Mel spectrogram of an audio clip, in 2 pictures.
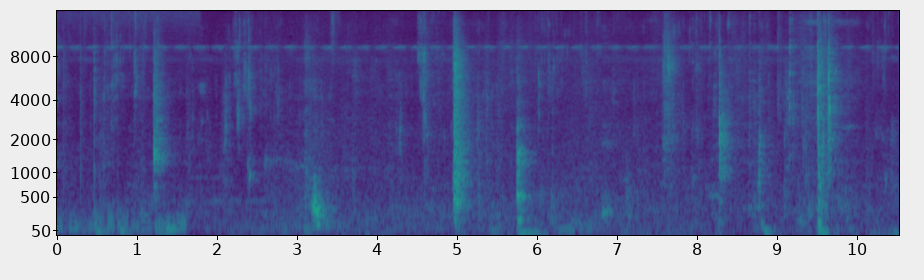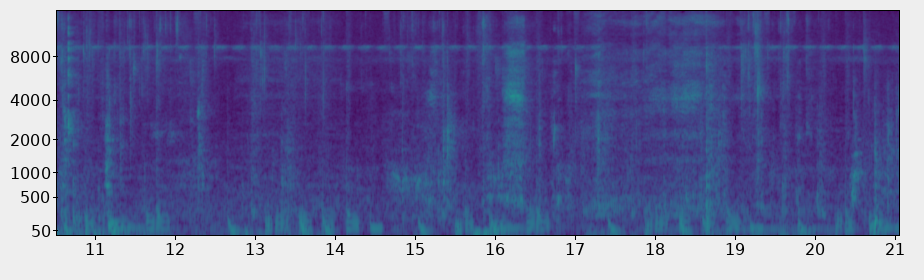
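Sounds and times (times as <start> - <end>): wet mouth smacks and chewing: 7.9 - 14.2, 14.9 - 21.0.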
